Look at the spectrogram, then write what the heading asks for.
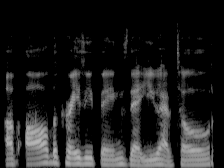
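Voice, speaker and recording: A man's voice: mid-range voice, measured pace, no room sound, studio quality. A man co-hosting a podcast, reacting with playful teasing and jokes, then introducing a segment. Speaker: podcast co-host. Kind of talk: casual podcast chat.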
